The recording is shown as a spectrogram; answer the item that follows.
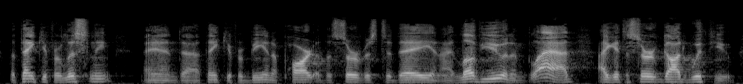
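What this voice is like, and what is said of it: Slightly hoarse, unwell-sounding voice. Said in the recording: “my voice is a little bit inhibited today. I was struggling with a little bit of illness.”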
